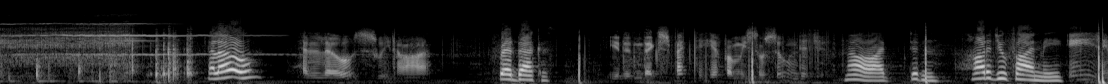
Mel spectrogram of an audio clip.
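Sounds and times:
telephone ringing: 0.0 - 3.9
speech: 2.1 - 4.4, 5.0 - 11.0.

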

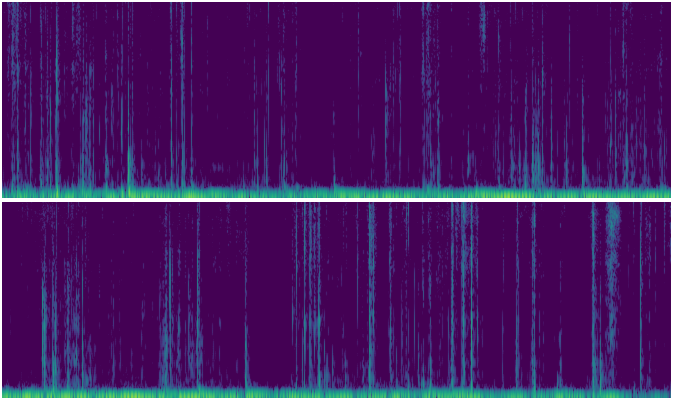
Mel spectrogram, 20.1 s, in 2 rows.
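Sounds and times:
dry clay cracking and crunching: 0.0 - 20.0.

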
